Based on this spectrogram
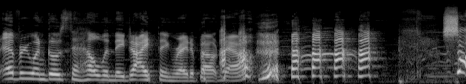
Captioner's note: laughing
